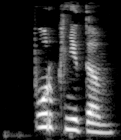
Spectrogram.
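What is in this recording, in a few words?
"пуркнитӧм", Komi, female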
